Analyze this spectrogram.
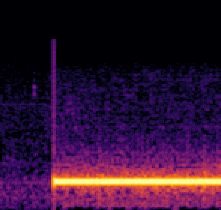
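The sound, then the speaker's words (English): A steady, loud electronic telephone tone cuts in abruptly after a brief quiet moment and holds unbroken at one pitch until the end, like a line ringing while waiting for an answer. “Holy shit, answer your fucking phone.”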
